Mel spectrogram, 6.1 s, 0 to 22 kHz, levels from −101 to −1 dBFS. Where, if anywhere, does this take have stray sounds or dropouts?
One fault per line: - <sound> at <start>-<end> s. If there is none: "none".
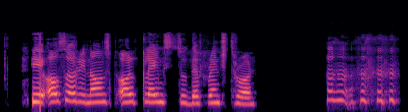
- laugh at 4.9-6.0 s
